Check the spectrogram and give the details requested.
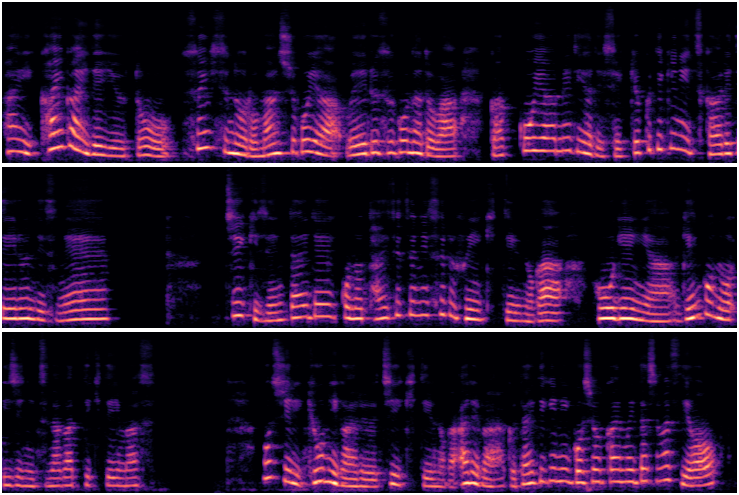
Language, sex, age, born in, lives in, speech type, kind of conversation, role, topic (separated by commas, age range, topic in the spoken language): Japanese, female, 50-54, Japan, Japan, read, expert-assistant, expert, 方言を守るにはどうすればよいですか？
